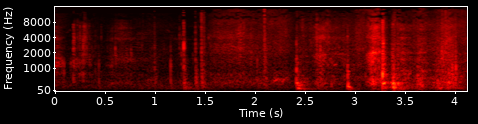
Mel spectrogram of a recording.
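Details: Clicks, knocks and a whirring power window inside a safari vehicle, with no animal calls heard.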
